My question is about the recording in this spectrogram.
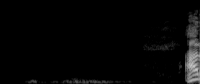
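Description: A pause that is nearly silent apart from a faint low murmur, then a man draws a short breath and starts speaking near the end.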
